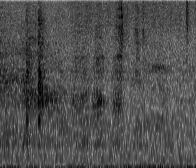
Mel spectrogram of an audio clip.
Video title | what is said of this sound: Livestream - just building some Carbon Fiber mechanical keyboards | I'm shaking this right by the microphone there's no noise at all left in there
